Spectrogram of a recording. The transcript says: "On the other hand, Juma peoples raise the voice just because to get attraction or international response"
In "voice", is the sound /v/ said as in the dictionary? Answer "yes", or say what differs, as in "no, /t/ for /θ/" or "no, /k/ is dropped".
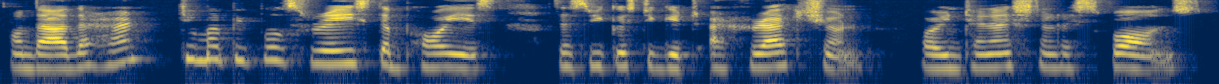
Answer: no, /b/ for /v/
